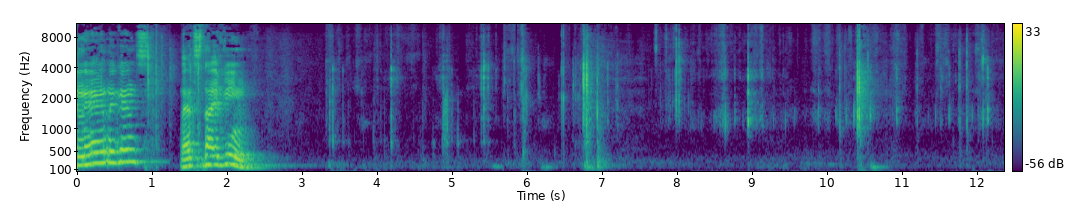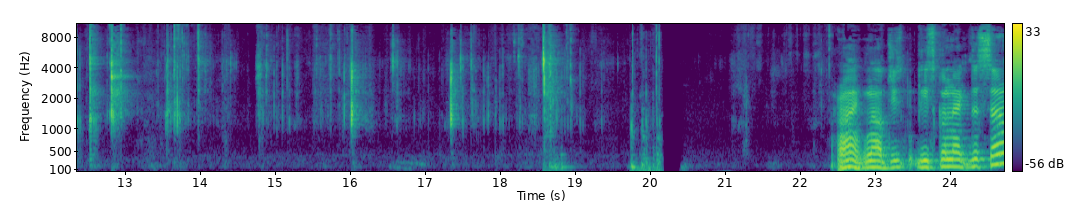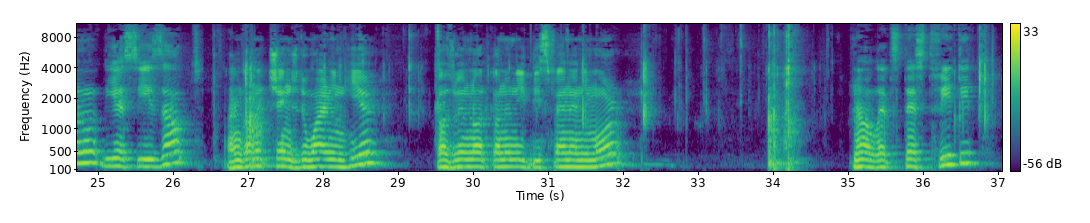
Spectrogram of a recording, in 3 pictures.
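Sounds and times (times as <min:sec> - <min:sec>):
small clicks and scrapes of handwork: 0:03.3 - 0:19.8, 0:21.0 - 0:22.4, 0:32.2 - 0:33.9.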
